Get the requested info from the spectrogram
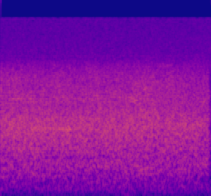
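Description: Steady crowd noise from a large arena audience between boxing rounds, an even wash of many voices with no single voice standing out.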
